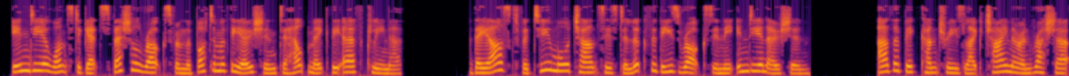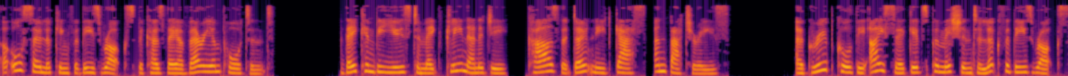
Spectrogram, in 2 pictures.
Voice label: English Beginner NORMAL Reading; English Newsroom; India Wants More Chances to Find Special Rocks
